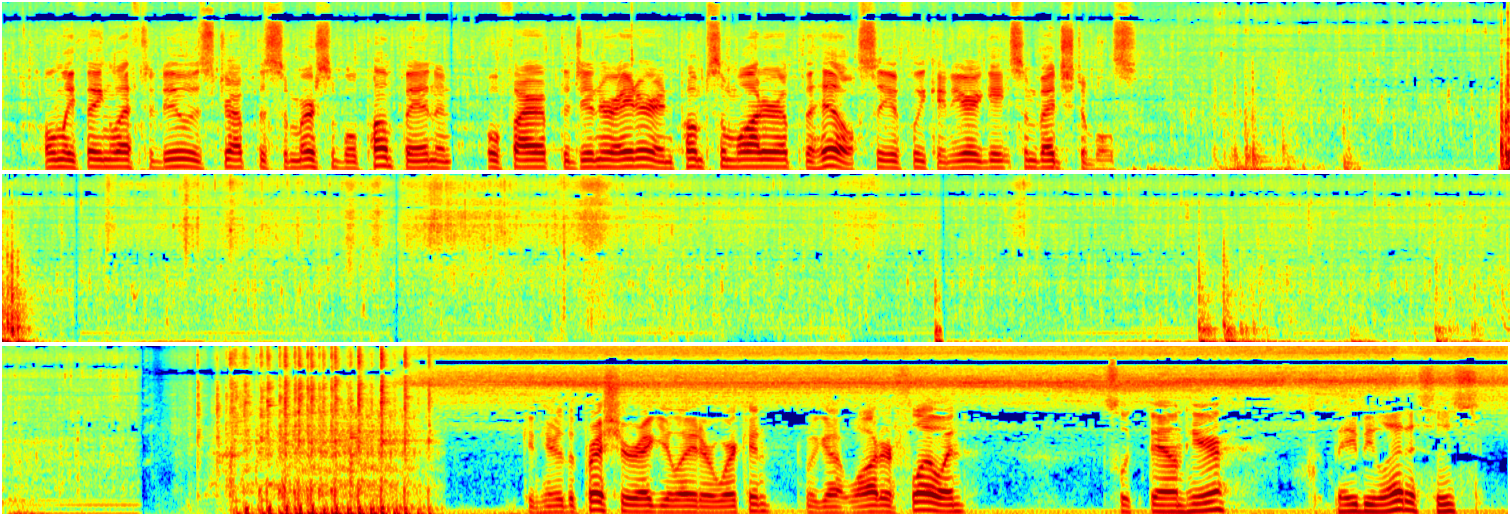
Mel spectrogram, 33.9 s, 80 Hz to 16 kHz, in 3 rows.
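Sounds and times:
water trickling from spigot: 0.0s - 14.1s, 16.0s - 23.7s
knocks of pump and hose: 9.0s - 10.4s, 11.2s - 11.8s, 18.3s - 18.5s, 19.9s - 23.2s
generator engine running: 24.1s - 26.0s.

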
